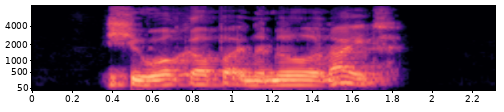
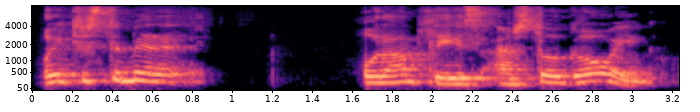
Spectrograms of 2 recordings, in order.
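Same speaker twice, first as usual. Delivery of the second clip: higher, pleading call from inside; 8 semitones higher than usual. A narrator's reading. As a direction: call back through the door, stalling. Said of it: "the young boy called out".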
